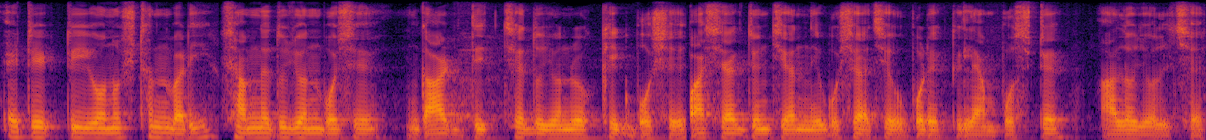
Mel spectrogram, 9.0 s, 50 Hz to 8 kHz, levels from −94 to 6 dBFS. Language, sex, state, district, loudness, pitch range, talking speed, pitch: Bengali, male, West Bengal, North 24 Parganas, -20 LUFS, 95-105 Hz, 150 wpm, 95 Hz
